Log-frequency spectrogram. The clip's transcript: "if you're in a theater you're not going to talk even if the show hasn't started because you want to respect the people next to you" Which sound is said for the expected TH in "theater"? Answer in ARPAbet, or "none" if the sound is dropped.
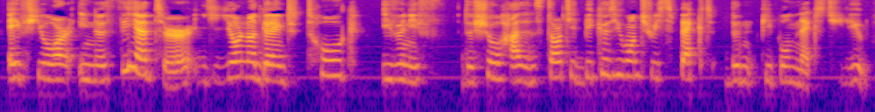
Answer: TH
